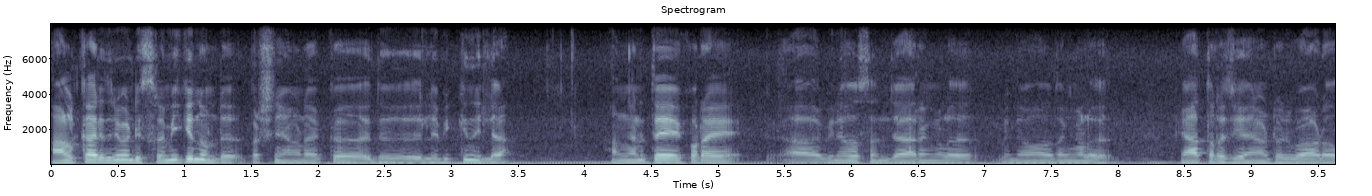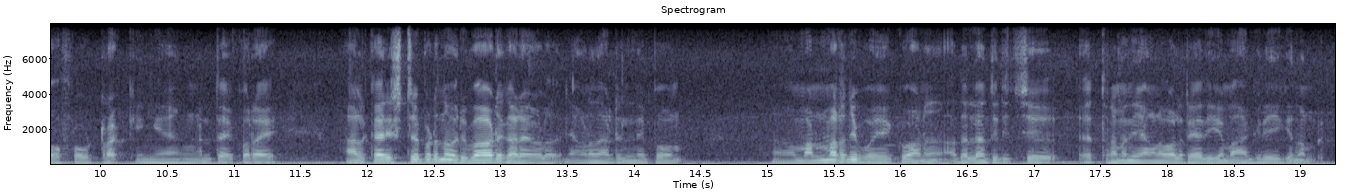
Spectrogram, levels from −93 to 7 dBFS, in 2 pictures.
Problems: constant background noise, low volume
